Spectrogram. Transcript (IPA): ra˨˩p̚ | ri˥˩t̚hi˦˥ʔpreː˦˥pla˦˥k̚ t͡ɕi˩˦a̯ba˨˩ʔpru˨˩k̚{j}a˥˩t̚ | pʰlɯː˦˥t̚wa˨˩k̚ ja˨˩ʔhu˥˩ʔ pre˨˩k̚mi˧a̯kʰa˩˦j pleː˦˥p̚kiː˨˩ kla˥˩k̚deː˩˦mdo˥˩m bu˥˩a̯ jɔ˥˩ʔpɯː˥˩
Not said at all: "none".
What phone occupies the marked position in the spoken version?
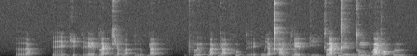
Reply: j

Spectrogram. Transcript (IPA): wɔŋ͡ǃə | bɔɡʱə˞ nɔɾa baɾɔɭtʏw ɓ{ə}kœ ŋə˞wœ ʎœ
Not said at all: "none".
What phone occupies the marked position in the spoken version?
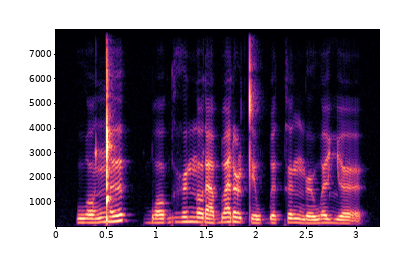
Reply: ə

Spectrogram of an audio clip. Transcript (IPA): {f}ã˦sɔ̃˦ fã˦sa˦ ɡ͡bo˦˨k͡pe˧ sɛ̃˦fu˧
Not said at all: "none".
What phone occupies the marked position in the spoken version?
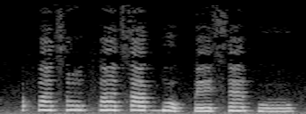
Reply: f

